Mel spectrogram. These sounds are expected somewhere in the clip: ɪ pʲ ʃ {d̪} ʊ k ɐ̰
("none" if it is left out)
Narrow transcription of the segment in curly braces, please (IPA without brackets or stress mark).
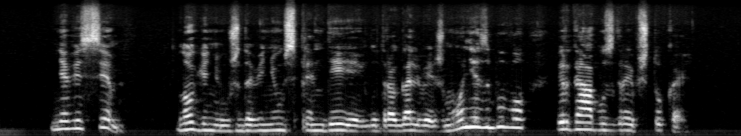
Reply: t̪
